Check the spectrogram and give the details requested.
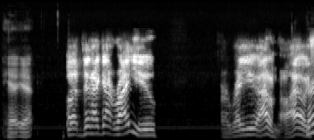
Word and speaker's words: Ryu: But then I got Ryu. I don't know. I always say Ryu.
